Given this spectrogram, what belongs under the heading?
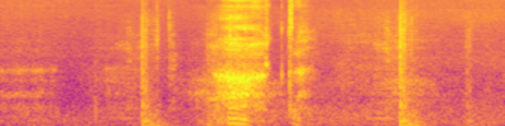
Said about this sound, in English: screen door.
